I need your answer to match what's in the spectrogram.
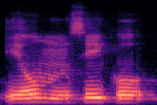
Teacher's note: സാക്കിന മീം ഇൽഹാർ ഷഫവി മണിക്കാതെ വെളിവാക്കുക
